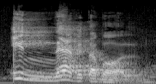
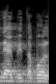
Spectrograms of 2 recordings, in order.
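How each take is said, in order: First: The stress falls on the first syllable. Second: The stress falls on a later syllable. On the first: The speaker calls it right. "Ang emphasis ay sa first stress. First syllable" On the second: The speaker calls it wrong. "hindi yan inevitable"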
